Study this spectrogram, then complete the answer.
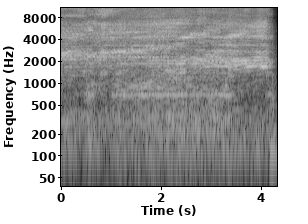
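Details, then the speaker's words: Chef's Choice Hybrid 220 electric knife sharpener, knife drawn through the other slot: an even, steady high-pitched grinding for four seconds that drops away as the blade comes out; normal sharpening. "It's just going to fine tune the sharpening of the knife. Sort of sounds like a little grinding sound."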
